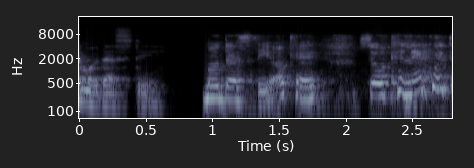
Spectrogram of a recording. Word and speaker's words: Modeste: say your last name it's either modest or modesty um either way is fine with me how do you say it I say modesty modesty okay so connect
